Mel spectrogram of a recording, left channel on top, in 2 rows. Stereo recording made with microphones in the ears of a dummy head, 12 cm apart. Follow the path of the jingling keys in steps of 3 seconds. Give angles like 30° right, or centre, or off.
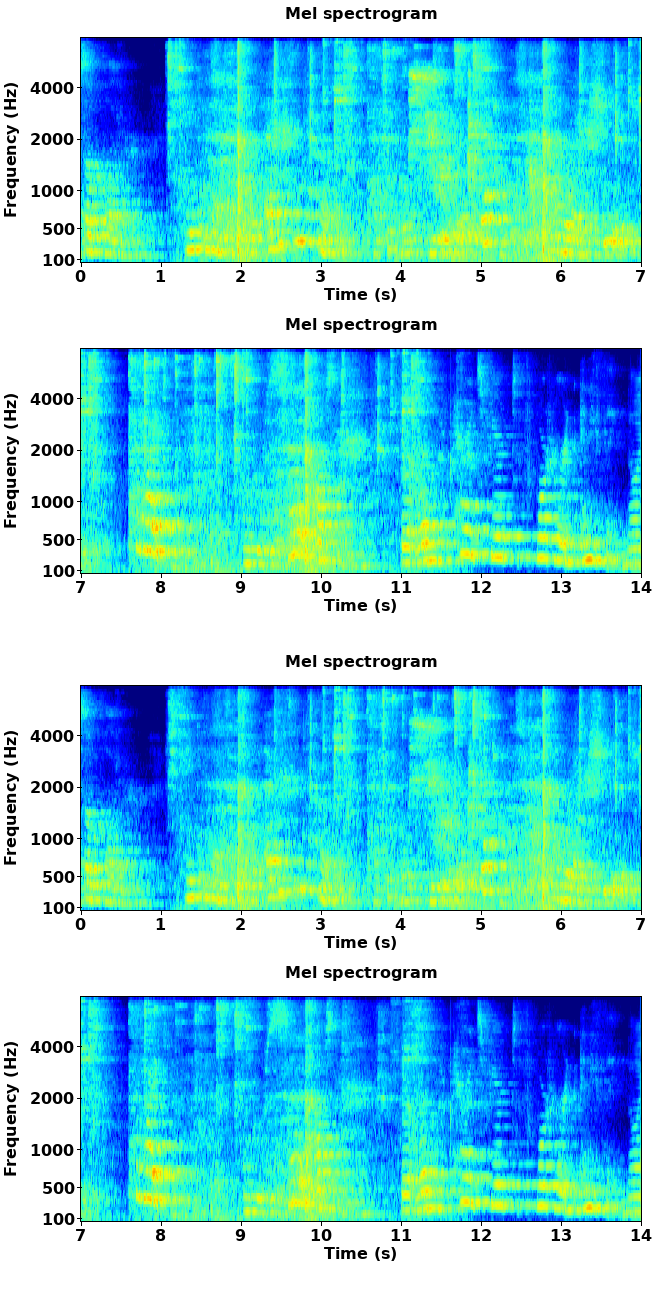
50° left, 40° right, 20° left, 70° left, off.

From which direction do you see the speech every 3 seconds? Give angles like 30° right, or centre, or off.
50° right, 50° right, 40° right, 20° right, 10° left.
